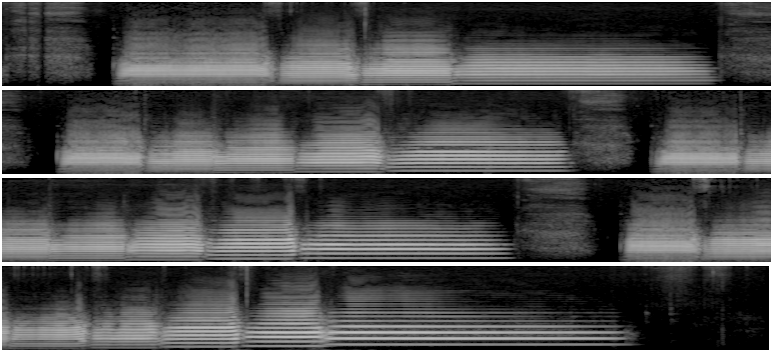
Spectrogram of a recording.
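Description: Bass trombone playing slurred ascending arpeggios in the low register: four phrases, each a short climb of notes that settles on a long held note, with brief gaps for breath between them. Each phrase ends on a higher note than the one before.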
